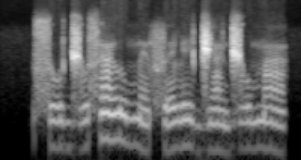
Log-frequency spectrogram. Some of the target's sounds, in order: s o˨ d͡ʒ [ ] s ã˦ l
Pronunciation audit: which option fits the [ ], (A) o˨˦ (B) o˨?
A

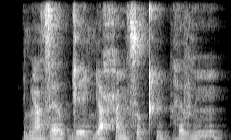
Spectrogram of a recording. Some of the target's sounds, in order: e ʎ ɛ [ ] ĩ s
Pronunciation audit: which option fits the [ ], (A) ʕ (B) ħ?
B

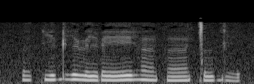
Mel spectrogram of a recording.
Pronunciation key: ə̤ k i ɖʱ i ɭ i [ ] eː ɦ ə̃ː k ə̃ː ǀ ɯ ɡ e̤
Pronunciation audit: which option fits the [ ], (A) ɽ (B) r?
A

